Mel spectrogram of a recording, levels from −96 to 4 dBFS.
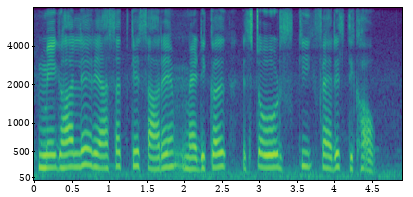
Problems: background sounds at intervals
